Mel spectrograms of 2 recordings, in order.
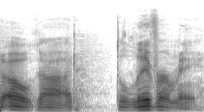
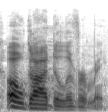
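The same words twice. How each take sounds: First: Lower, softer, sincere plea to God; heartfelt prayer. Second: Rote prayer. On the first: Retold or imitated. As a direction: pray it quietly, truly meaning every word. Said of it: "And from my heart". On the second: Shown as a demonstration. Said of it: "you might pray that prayer".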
